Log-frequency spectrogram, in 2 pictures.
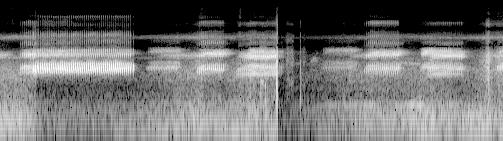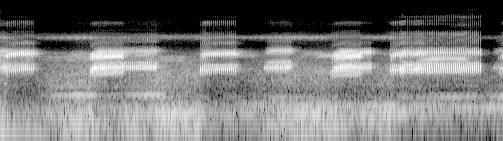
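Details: Tree frogs singing in Arkansas: several overlapping musical trills, each lasting one to two seconds, with bands near one and two kilohertz-range pitch, alternating and answering one another almost without pause.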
